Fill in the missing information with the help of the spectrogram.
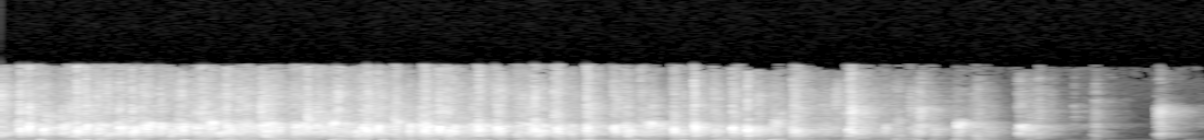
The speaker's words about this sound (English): I think that deserves a big clap.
